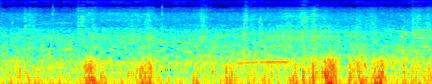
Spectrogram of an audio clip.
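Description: Wind buffeting a handheld camera's microphone, an uneven low rumble that comes and goes in gusts, with faint voices in the background.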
